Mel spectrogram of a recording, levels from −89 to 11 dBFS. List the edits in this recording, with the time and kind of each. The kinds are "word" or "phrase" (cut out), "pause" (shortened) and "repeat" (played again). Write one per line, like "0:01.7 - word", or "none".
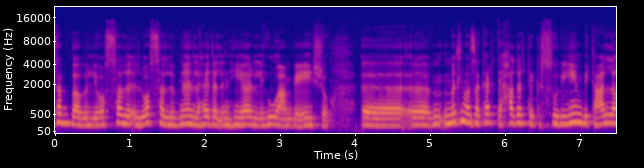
none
